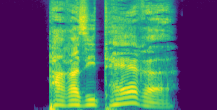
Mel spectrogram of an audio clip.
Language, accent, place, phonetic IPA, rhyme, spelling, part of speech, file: German, Germany, Berlin, [paʁaziˈtɛːʁə], -ɛːʁə, parasitäre, adjective, De-parasitäre.ogg
- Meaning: inflection of parasitär: 1. strong/mixed nominative/accusative feminine singular 2. strong nominative/accusative plural 3. weak nominative all-gender singular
